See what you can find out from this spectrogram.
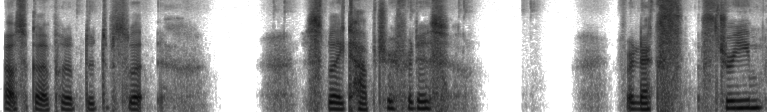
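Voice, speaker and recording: High-voiced male streamer talking slowly. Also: steady tone, dry recording. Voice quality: altered by a voice changer. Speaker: livestreamer. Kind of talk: casual livestream reaction chat.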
